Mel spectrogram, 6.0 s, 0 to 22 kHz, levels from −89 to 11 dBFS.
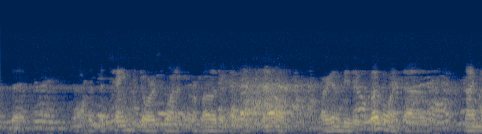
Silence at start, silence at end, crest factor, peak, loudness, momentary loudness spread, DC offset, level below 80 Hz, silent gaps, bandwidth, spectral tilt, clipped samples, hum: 0 s; 0 s; 18 dB; -8 dBFS; -26 LUFS; 11 LU; under 0.1%; -66 dBFS; none; 7.6 kHz; -9.5 dB/octave; under 0.1%; none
